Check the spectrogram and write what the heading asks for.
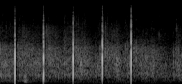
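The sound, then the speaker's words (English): Congregation hand clapping: five sharp, evenly spaced claps in a steady rhythm, rising above a soft, continuous wash of background noise, with no talking. “Let's give him one more hand clap, please.”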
